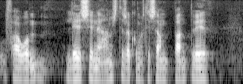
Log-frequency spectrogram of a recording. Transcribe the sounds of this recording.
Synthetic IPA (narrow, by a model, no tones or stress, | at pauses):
faːwʏm | lɪðsɪnːɪhanst̪ʰɛsakʰɔːmast̪isa̰mpant̪vɪð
